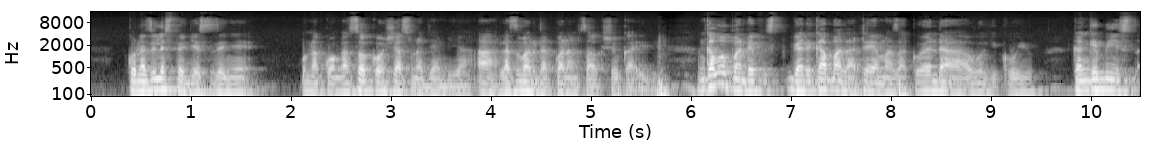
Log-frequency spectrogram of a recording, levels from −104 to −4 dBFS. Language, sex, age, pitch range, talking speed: Swahili, male, 20-39, 90-120 Hz, 145 wpm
